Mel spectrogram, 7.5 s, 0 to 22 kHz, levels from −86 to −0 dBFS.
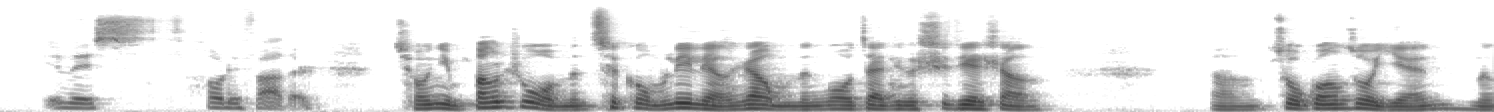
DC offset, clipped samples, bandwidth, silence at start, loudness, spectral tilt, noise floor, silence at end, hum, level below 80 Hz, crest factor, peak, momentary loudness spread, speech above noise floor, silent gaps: under 0.1%; under 0.1%; 16 kHz; 0.25 s; -28 LUFS; -6 dB/octave; -62 dBFS; 0 s; none; -68 dBFS; 20 dB; -8 dBFS; 14 LU; 35 dB; none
